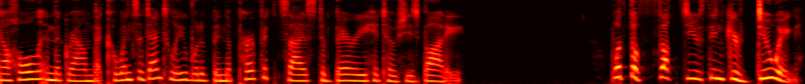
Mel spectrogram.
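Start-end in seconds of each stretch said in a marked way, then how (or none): 6.1-8.0 higher-pitched outraged yell; angry howl. A narrator's reading. Katsuki yells down from his perch, outraged howl. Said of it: "howled Katz from his cat-like perch".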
